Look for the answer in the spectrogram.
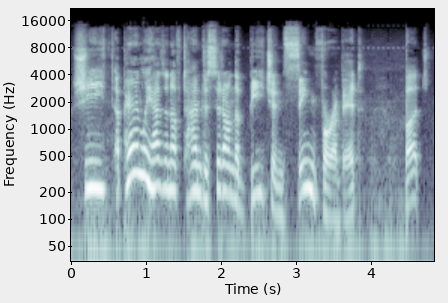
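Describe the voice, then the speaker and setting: A man delivers a comedic film review with lots of swing in his pitch. His manner is sarcastic and exasperated, and he reacts to the story as he tells it. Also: big pitch swings, moderate pace.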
